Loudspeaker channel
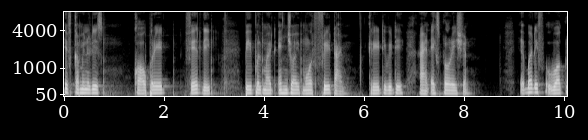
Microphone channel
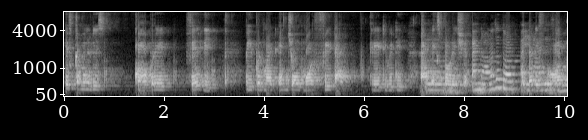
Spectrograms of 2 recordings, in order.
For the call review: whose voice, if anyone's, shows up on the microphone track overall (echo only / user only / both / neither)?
both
